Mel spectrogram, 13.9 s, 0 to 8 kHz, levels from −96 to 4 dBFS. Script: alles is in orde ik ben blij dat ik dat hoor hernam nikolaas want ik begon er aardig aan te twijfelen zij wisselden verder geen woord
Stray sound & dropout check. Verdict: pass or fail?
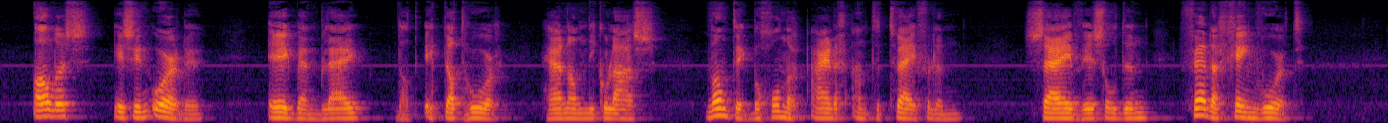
pass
